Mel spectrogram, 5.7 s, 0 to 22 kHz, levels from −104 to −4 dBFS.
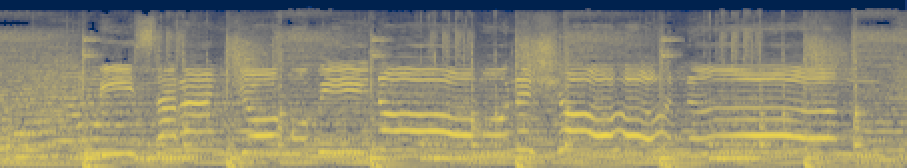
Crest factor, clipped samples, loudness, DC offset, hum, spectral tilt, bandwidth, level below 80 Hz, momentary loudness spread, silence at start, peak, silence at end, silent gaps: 14 dB; under 0.1%; -15 LUFS; under 0.1%; none; -3 dB/octave; 17 kHz; -34 dBFS; 4 LU; 0 s; -2 dBFS; 0 s; none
